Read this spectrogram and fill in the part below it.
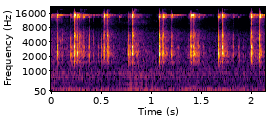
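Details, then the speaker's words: Vespa kickstart area with the engine running: quick metallic ticking, about four or five a second, over a low engine sound. A thinned or local-made kickstart part lets the kick gear catch the gear cluster; the noise stops when the kickstart is pressed upward. "Jadi kalau dia sedikit mernya, otomatis gigi selait. Nah, jadi mengakibatkan bunyi kayak gini."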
